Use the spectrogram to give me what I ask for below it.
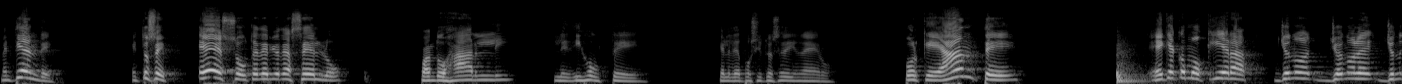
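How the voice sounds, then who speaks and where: A man's voice: sits high, a little slow, long pauses, fairly bright tone. A man with a Dominican accent giving heated, emphatic opinion commentary, often repeating himself. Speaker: online commentator.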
